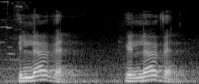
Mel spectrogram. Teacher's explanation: লয়ের উপরে জোর দিতে হবে লয়ের উপরে স্ট্রেস দিতে হবে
